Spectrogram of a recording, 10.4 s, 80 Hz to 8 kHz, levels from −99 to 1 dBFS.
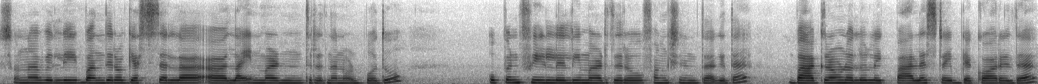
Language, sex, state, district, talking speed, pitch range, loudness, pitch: Kannada, female, Karnataka, Shimoga, 140 wpm, 225-240 Hz, -16 LUFS, 230 Hz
